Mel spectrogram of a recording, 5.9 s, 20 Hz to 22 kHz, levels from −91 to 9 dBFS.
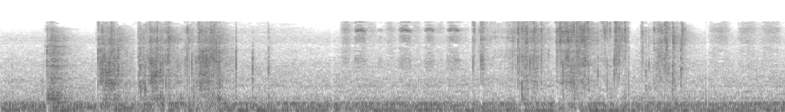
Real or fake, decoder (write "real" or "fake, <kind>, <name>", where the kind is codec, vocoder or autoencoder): fake, vocoder, Vocos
